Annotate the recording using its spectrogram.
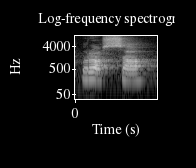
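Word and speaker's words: rosso: Roso. Roso. So, I'm just holding that S a little bit longer.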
